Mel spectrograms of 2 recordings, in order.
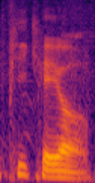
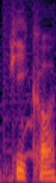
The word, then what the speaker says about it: Pico: I was going to call you PKO, but now that I know I could just call you Pico, that makes it easier on me. Pico. two syllables instead of PKO, 3 syllables.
